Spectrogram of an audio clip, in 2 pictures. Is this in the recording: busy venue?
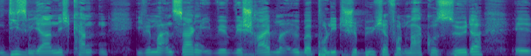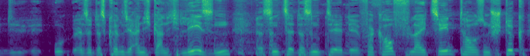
yes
